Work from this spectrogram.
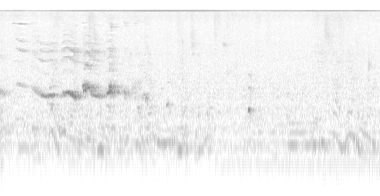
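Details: Four-week-old Rhodesian Ridgeback puppies of one litter, heard as a short run of high, wavering whimpers and squeals in the first seconds, then quieter scattered whines over a low murmur of background sound.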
